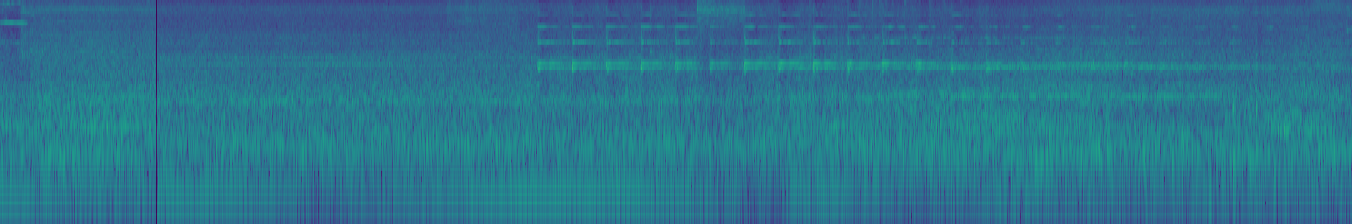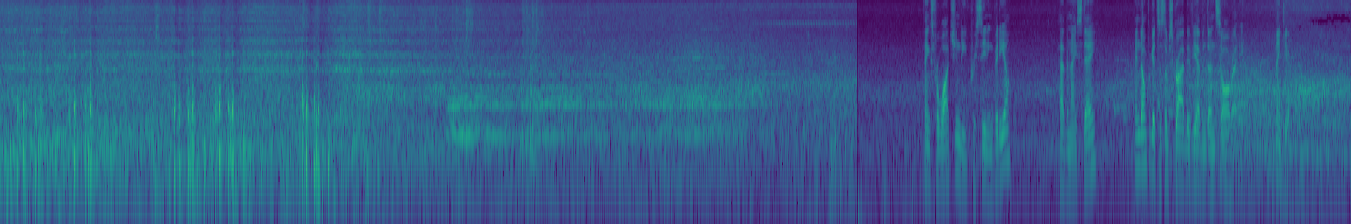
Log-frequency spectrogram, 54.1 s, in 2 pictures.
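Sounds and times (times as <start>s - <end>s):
crossing warning bell: 0.0s - 0.8s, 10.7s - 25.7s, 26.8s - 28.8s
train wheels clicking: 26.8s - 34.8s
train horn chord: 36.0s - 41.6s.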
